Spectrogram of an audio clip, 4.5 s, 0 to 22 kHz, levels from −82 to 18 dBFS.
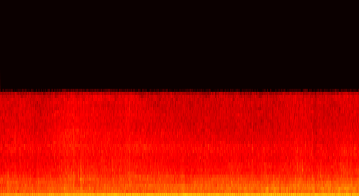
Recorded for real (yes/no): no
